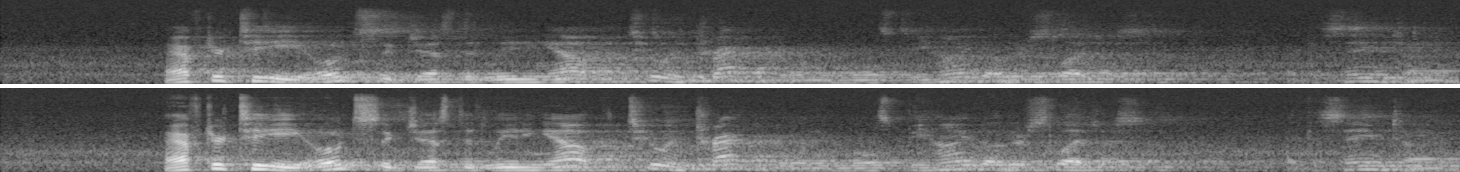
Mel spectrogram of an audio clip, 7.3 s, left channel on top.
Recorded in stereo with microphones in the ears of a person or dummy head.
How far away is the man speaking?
About 1.0 m.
